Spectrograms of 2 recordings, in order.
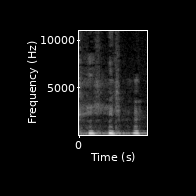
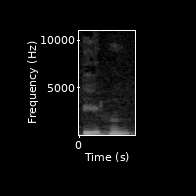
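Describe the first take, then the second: First: Laughing through a louder try at bored. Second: Said in the usual way. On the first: Shown as a demonstration. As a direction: test a bored Eat her while cracking up. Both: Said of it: "How do you sound bored?".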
